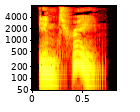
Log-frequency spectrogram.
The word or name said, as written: entrain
